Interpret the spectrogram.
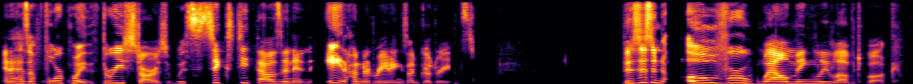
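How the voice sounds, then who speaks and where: A woman's voice: a little high, animated, measured pace, fairly bright tone, dry recording. A woman with an American Midwestern accent co-hosting a podcast, chatting casually in a candid, gossipy, self-deprecating way. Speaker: podcast co-host. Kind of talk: casual chat.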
